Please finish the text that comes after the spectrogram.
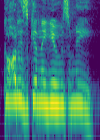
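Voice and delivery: high-pitched, thrilled declaration; excited. Retold or imitated. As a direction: marvel aloud at being chosen. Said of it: "I was so excited".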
